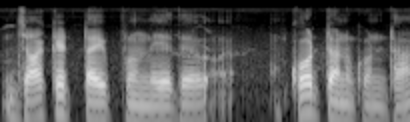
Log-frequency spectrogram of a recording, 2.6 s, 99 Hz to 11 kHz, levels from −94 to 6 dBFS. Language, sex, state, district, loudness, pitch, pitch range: Telugu, male, Andhra Pradesh, Chittoor, -18 LUFS, 100 Hz, 95-110 Hz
